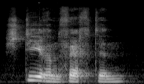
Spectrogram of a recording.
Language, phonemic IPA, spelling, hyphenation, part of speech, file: Dutch, /ˈstiː.rə(n)ˌvɛx.tə(n)/, stierenvechten, stie‧ren‧vech‧ten, noun, Nl-stierenvechten.ogg
- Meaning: bullfighting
